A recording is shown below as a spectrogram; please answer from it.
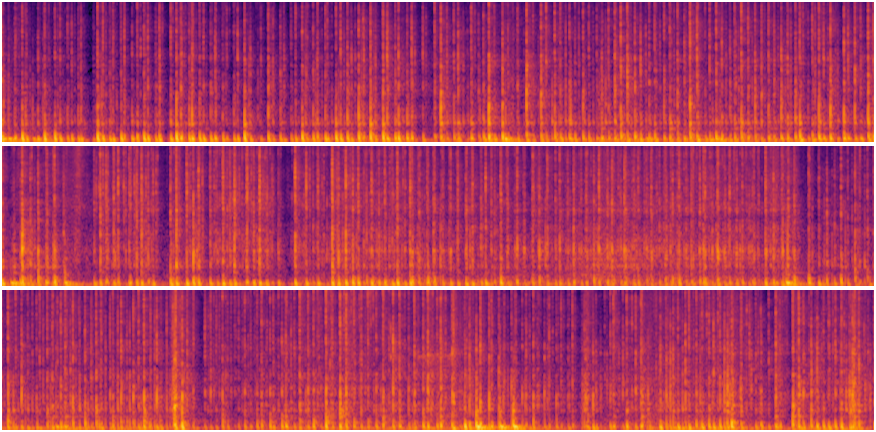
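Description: Clear plastic water bottle squeezed and twisted in the hands right up close, giving a continuous dense crackling of the ridged plastic with low handling thumps mixed in.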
